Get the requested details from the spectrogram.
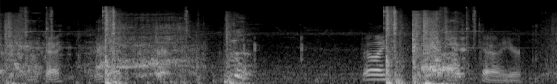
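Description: Gunshots bang out in short bursts.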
